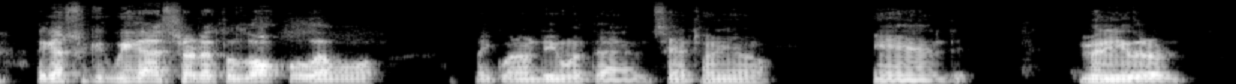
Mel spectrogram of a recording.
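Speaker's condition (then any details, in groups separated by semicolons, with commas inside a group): Spastic quadriplegia cerebral palsy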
